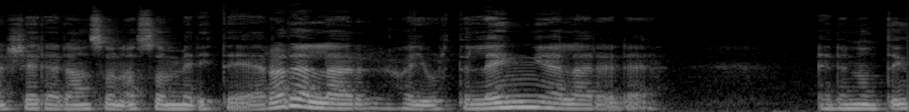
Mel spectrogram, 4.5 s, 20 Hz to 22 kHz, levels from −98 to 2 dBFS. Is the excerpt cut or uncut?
uncut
